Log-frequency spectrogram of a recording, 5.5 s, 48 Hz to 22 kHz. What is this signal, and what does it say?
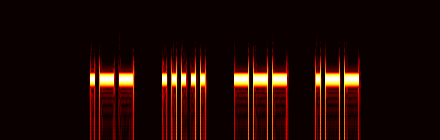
Morse code, heard as a keyed tone, about 20 wpm, spaced as for 15 wpm, 700 Hz. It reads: W5OW
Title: 122 Lesson 20g - Number 3 - Call Signs 20wpm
